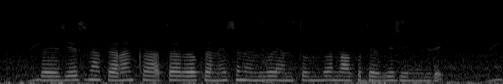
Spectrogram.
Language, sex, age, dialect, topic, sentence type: Telugu, female, 31-35, Utterandhra, banking, statement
